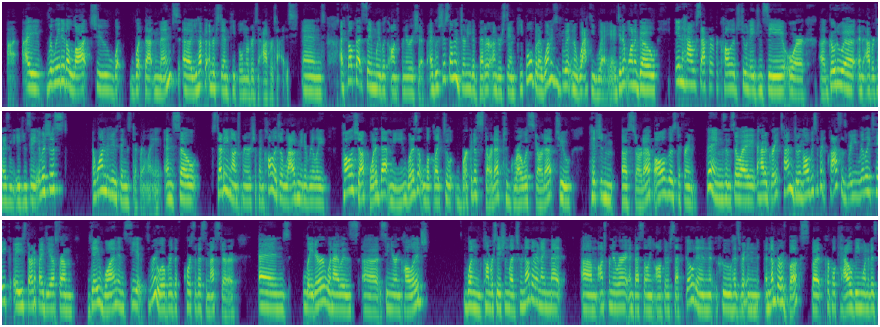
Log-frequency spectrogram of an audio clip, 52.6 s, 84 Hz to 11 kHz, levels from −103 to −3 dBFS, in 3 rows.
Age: 20-39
